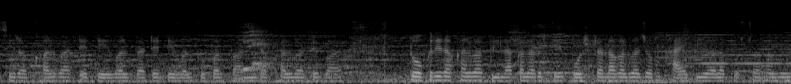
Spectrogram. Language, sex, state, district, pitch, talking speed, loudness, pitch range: Bhojpuri, male, Uttar Pradesh, Deoria, 165 Hz, 195 wpm, -34 LUFS, 160-170 Hz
